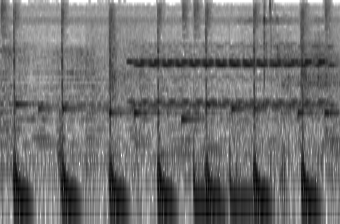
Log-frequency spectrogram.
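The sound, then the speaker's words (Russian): A phone rings with a musical ringtone: a steady thumping beat about twice per second under sustained electronic tones, clear, with no one talking. “Ну вот, надо ответить на телефон, я же при исполнении все-таки.”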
